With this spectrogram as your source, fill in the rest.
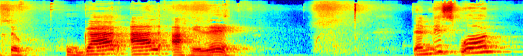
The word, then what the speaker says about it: jugar: This one, now we know that the J, this J called J in Spanish, what sound is it? It's like a H sound. So we've got H-U-G-R, jugar, a las cartas.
